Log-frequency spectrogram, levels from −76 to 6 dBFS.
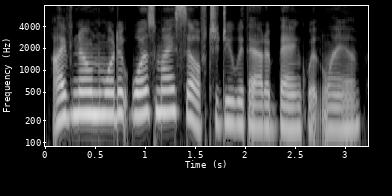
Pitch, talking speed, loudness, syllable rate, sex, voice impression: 205 Hz, 225 wpm, -16 LUFS, 5.2 syllables/s, female, feminine, adult-like, tensed, slightly bright, clear, fluent, intellectual, friendly, reassuring, elegant, lively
